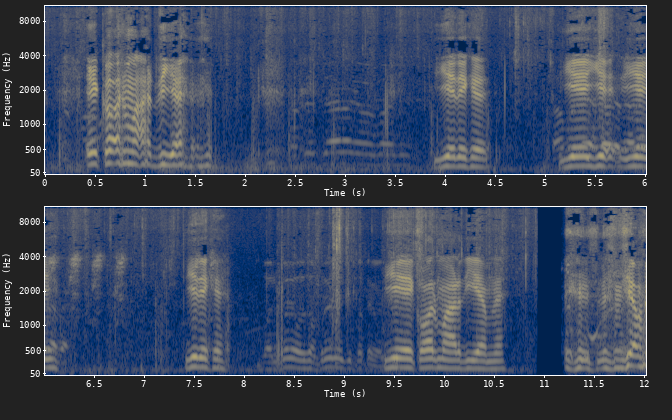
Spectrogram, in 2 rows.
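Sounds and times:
man shouting: 5.1s - 6.2s.

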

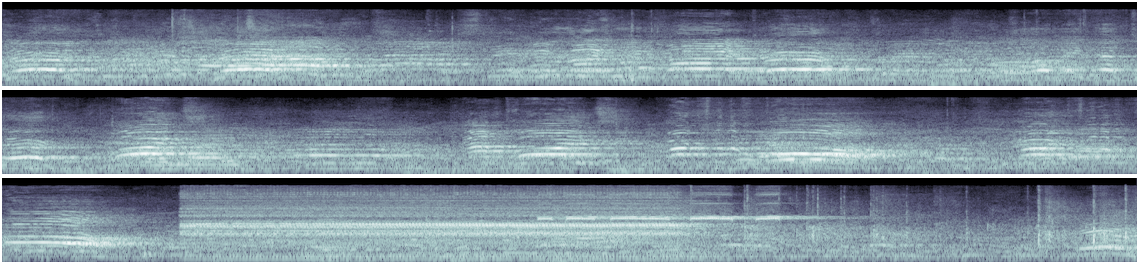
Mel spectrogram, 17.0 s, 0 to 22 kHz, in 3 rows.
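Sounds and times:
scoreboard buzzer: 12.2s - 15.1s
voices calling out: 12.2s - 15.4s.

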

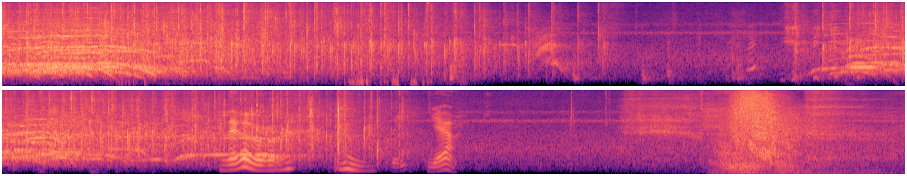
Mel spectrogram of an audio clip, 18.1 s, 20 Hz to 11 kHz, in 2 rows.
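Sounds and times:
audience shouting and whooping: 0.0s - 2.4s, 8.2s - 11.8s
audience applauding: 0.0s - 6.2s, 7.9s - 13.0s.

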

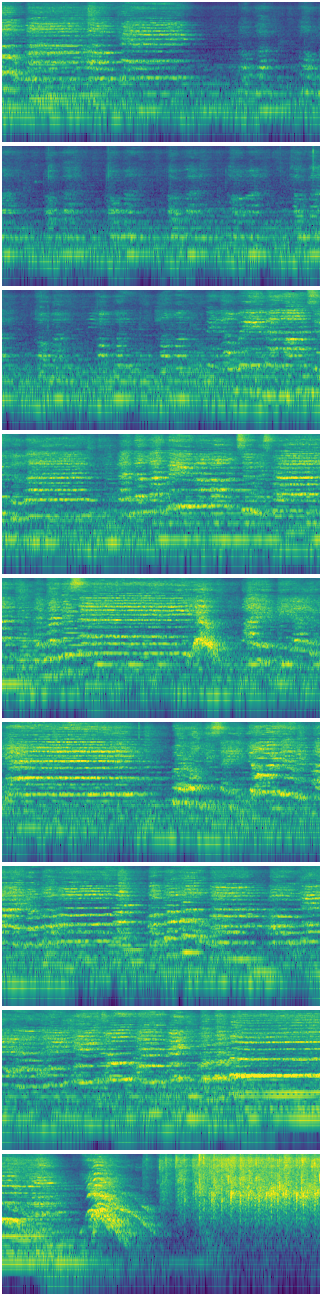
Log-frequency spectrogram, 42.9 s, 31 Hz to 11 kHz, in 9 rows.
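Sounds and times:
chorus singing a show tune: 0.0s - 2.9s, 9.2s - 40.2s
instrumental accompaniment with bass: 0.0s - 39.7s.

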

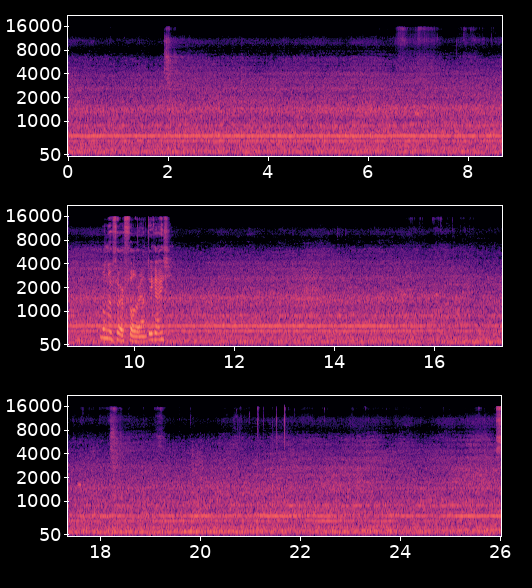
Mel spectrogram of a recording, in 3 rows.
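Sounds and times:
industrial machine hum with whine: 0.0s - 26.0s.

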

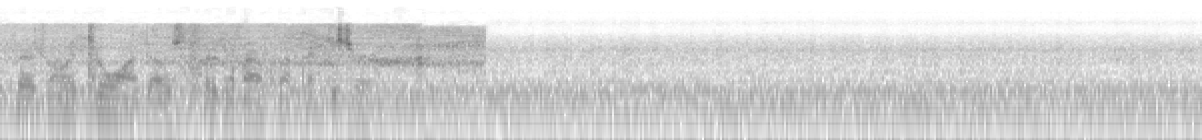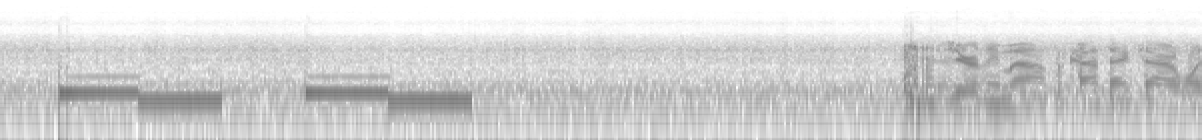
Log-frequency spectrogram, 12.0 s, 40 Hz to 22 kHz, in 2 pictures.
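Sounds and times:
airplane engine drone: 0.0s - 12.0s
two-note electronic alert tone: 6.3s - 8.4s.

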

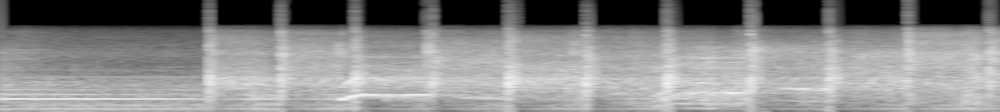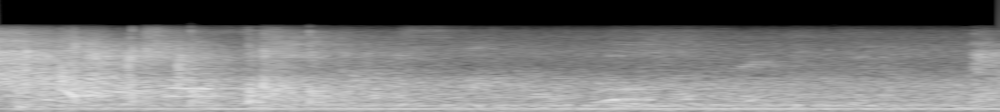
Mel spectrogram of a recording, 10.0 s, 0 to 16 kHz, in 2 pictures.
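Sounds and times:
audience applauding: 1.0s - 6.7s
sharp close claps: 1.0s - 6.7s.

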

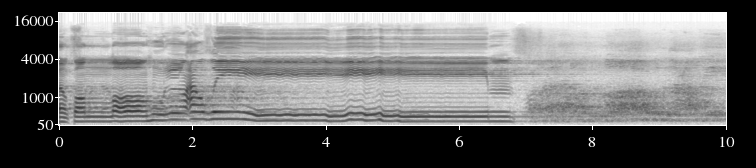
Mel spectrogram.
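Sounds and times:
man reciting melodically: 0.0s - 7.1s.

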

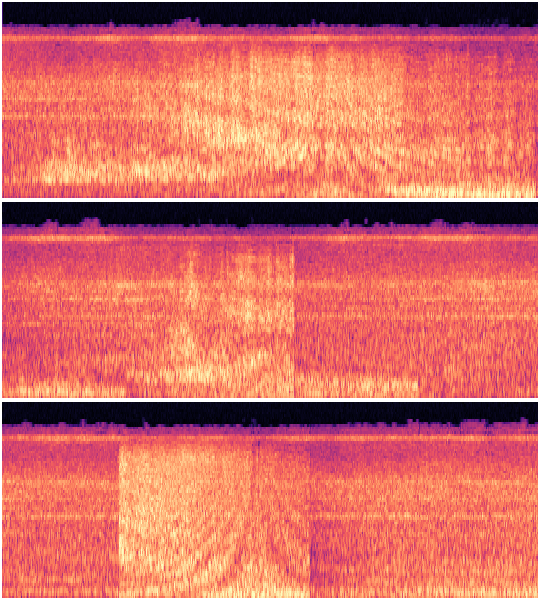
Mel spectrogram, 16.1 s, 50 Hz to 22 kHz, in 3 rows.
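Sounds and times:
fighter jet engine rush: 0.0s - 16.0s.

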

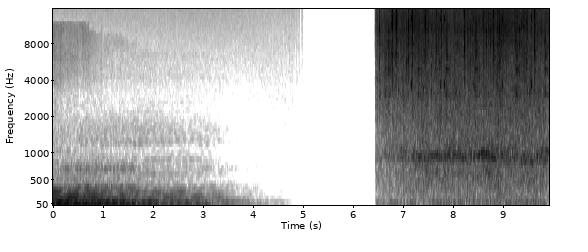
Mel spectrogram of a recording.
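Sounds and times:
low rumble: 0.0s - 4.0s
crackling fizz: 6.5s - 9.9s.

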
